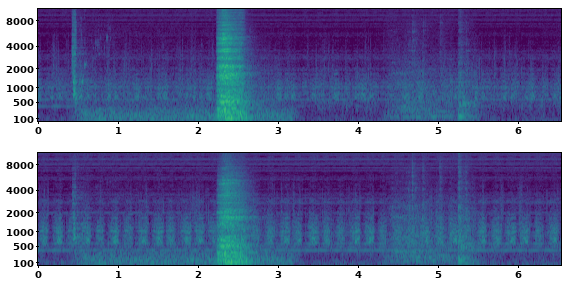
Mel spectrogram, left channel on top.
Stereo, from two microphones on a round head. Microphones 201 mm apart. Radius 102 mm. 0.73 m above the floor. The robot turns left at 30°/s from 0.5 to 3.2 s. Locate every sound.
0.4 s a splash: 60° left (ahead or behind), 1.2 m; by 1.0 s 70° left (ahead or behind), 1.2 m
2.2 s breathing: 55° left (ahead or behind), 1.6 m; by 2.6 s 50° left (ahead or behind), 1.6 m
4.3 s a drawer: 50° right (ahead or behind), 3 m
